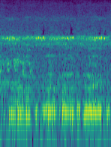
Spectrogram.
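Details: Bull koala bellowing at night on a wildlife sanctuary property, played back as a recording: a series of low, throaty pulsed snoring phrases with a steady high insect hum behind.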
